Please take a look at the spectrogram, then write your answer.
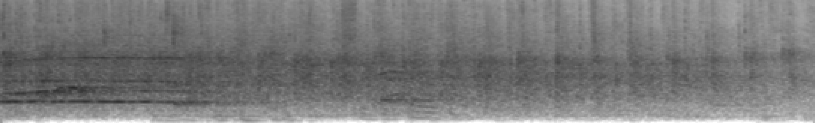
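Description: At a presidential inauguration, an audience applauds the new board, clapping loudly at the start and then continuing at a steady, slightly lower level, with faint crowd voices mixed in.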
